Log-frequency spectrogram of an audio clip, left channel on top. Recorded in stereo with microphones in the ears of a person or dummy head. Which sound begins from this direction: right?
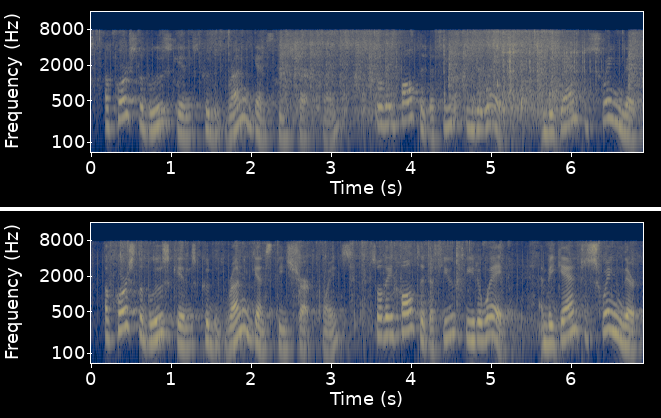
A woman speaking, at 0.2 s.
